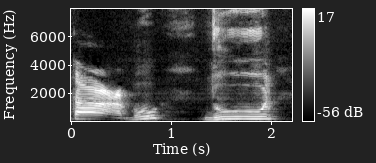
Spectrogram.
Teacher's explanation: Ta we connect with the ain with the soft sound, ta'budun, and in the ain we make tawassut quality, like not too strong quality, like as you make shidda quality, and not too weak quality, which becomes rakhawa.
